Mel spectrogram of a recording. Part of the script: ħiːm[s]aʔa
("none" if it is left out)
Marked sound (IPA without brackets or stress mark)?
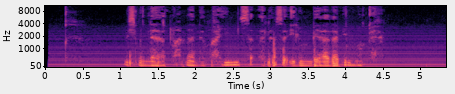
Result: s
